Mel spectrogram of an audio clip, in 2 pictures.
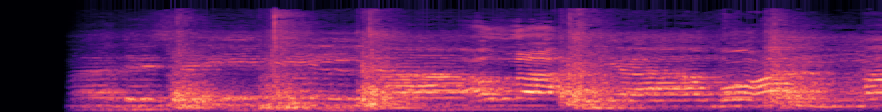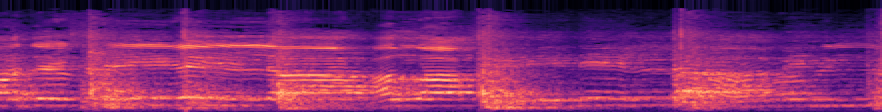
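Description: Daff muttu: a group of men singing in chorus while beating daf frame drums, the drum strokes falling steadily under the voices.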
